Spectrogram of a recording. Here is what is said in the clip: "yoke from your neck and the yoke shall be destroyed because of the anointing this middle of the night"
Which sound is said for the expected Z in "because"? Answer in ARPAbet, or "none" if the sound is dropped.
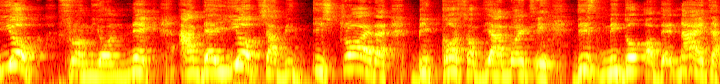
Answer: S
